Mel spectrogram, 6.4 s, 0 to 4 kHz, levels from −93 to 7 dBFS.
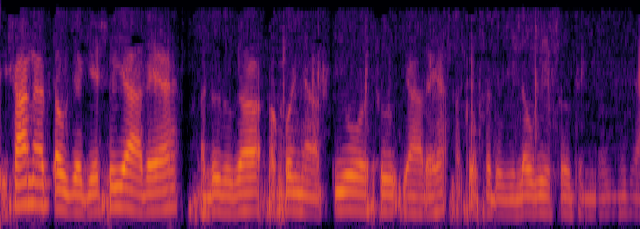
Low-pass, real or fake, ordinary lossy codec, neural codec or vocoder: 3.6 kHz; fake; MP3, 24 kbps; codec, 16 kHz, 8 kbps, FreqCodec, larger model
